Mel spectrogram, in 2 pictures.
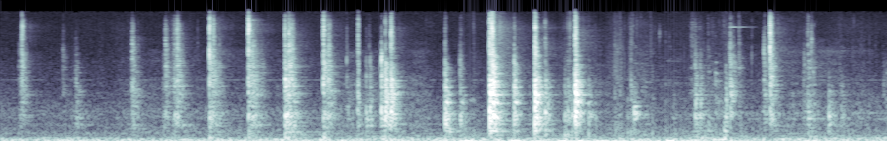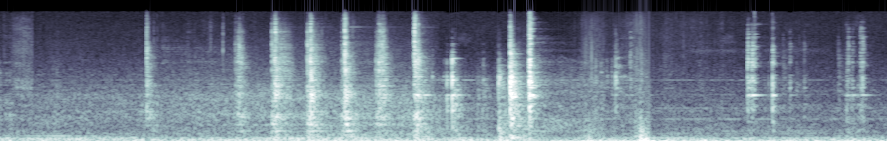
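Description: Irregular small metal clicks and taps as bolts, washers and hand-tightened nuts are fitted to a perforated metal cargo-enclosure sidewall panel, the hardware knocking against the panel, with a few quick runs of clicks.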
